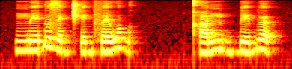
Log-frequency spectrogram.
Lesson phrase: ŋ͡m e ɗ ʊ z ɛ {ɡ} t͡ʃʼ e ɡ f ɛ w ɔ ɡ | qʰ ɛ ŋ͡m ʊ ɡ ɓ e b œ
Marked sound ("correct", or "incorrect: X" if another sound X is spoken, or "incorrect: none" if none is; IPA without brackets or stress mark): correct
